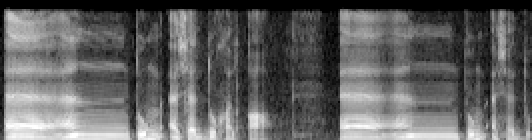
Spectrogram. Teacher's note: فنثبت ألفا بين الهمزتين مقدارها حركتان ونسهل الهمزة الثانية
